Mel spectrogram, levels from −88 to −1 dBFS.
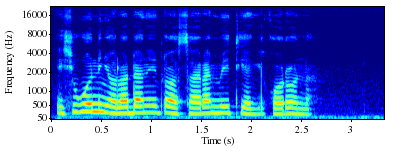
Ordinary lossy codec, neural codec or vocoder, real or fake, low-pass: none; none; real; none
